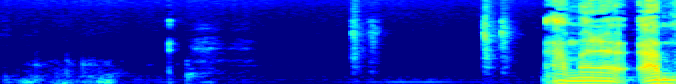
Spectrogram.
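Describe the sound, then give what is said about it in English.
Typing on a computer keyboard while editing text produces a few sparse, scattered key clicks and taps over a quiet background. A voice then begins talking near the end. “I'm editing. I'm cutting out the extra spaces.”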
